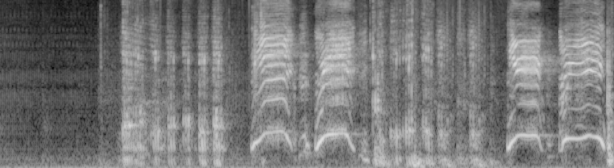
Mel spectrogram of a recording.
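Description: A man imitating a pig with his voice: rough grunts starting about a second in, then four high squealing oinks in two pairs.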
